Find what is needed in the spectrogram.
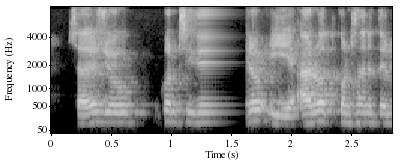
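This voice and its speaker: At a fairly quick pace, a woman with a fairly low pitch and a dark, mellow tone speaks against a quiet background with audible room echo. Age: 30s. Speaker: media artist and creative programmer; presenter. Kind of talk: conference talk over video call. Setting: video call. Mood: enthusiastic, relaxed. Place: home room. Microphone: video call.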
